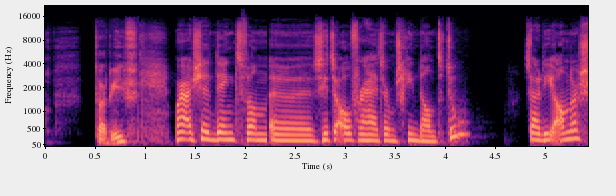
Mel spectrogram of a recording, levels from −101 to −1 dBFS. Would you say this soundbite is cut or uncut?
cut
